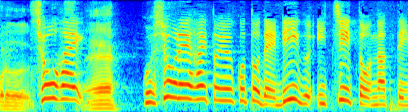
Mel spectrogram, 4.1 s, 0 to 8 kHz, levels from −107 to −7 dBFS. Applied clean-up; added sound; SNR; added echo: none; none; none; none.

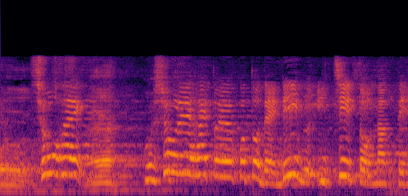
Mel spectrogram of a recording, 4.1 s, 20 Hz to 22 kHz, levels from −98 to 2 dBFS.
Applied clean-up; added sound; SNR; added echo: none; none; none; reverberation time 2.2 s.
